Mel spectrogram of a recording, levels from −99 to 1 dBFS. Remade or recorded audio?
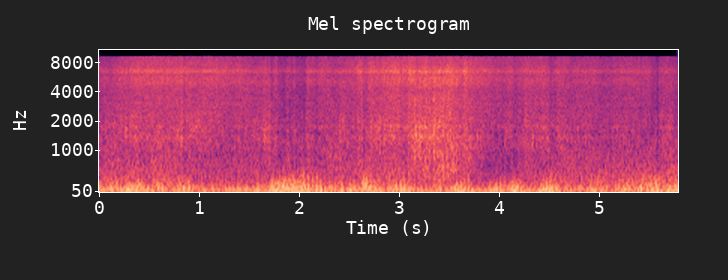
remade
